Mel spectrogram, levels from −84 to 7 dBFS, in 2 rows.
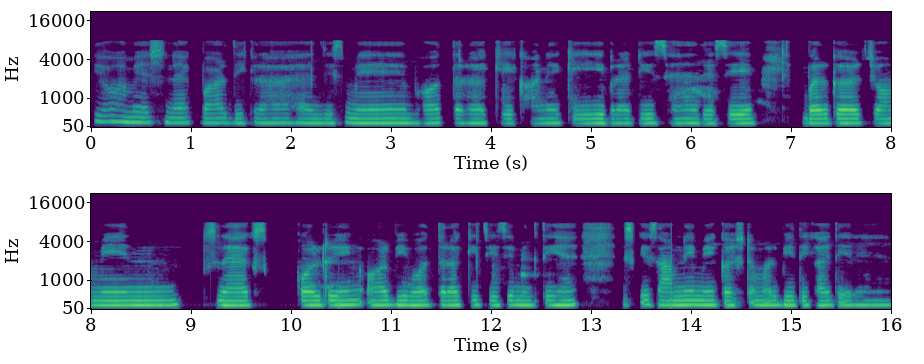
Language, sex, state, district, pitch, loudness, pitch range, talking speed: Hindi, female, Bihar, Kishanganj, 155 Hz, -21 LUFS, 150-155 Hz, 140 wpm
